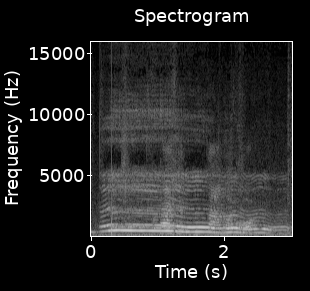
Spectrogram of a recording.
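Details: Baby crying, recorded December 19, 2008: one sustained, loud wailing cry with pitch sliding slowly downward over about three seconds; ordinary infant crying.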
